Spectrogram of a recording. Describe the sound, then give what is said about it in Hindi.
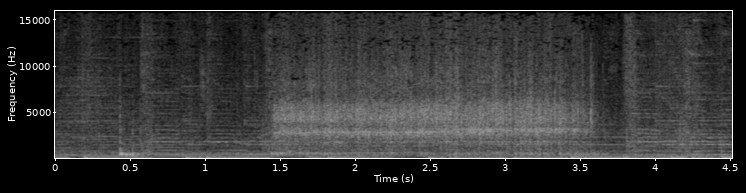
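A loud grinding of roasted fox nuts (makhana) being coarsely crushed, not finely ground, for kheer: a gritty rattling crunch with a rhythmic low thumping, swelling into a harsher sustained burst midway before easing back. No one speaks. “लेकिन मुझे ऐसे थोड़े क्रश करके अच्छे लगते हैं ज़्यादा नहीं पीसना है इसको थोड़ा सा क्रश करते हैं अगर ऐसे पूरे पीसेस रह गए हैं तो वापस इसको डाल सकते हैं या तो थोड़ा गार्निश के लिए भी रख सकते हैं पीस लेते हैं”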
